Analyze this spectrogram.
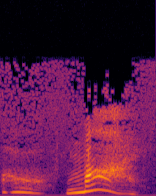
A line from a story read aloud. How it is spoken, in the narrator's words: she whispered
